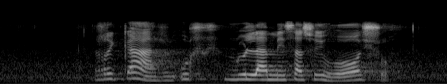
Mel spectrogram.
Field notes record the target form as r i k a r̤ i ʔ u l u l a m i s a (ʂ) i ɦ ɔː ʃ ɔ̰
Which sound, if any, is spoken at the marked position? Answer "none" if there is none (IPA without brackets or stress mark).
ʂ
